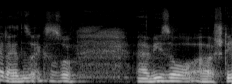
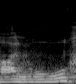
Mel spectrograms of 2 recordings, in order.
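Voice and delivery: hallo stretched out very slowly, drawn out; 4 semitones lower than usual. Imagining Pennywise greeting people at Bern station: slow Pennywise-style hallo. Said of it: "Der würde aber das dann sehr langsam sagen".

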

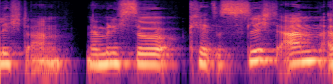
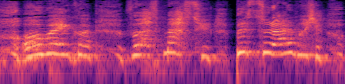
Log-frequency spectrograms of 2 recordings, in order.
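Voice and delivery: mock frightened shriek, very high, startled; 10 semitones higher than usual. Speaker retelling how they screamed at someone coming in at 4 a.m., retelling a startled scream. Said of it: "habe ihn angeschrien".

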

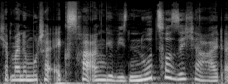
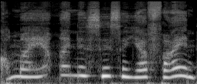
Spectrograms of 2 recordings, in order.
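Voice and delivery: tiny, piping, squeaky little voice, very high-pitched; 11 semitones higher than usual. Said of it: "mit hoher Piepsstimme".

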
